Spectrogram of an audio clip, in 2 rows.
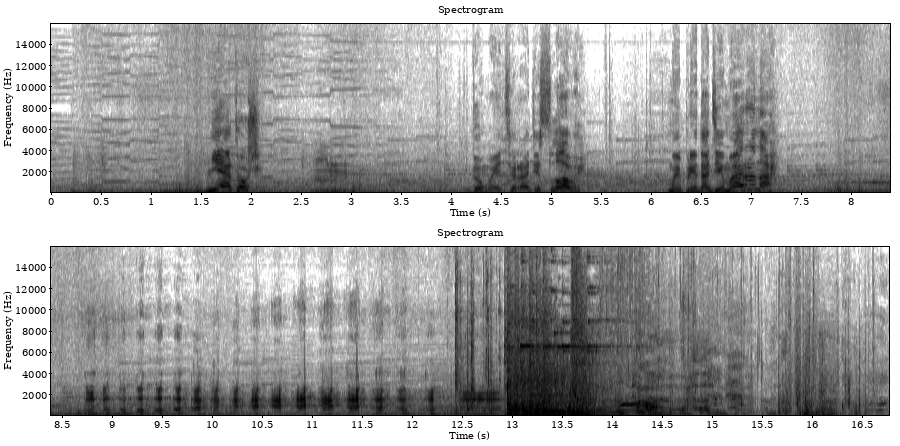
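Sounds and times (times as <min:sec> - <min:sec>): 
speech: 0:01.6 - 0:02.2, 0:04.2 - 0:05.4, 0:06.2 - 0:07.3, 0:08.8 - 0:12.3
laughter: 0:08.6 - 0:13.0, 0:13.9 - 0:16.7
automatic rifle fire in a film soundtrack: 0:12.9 - 0:14.0.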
